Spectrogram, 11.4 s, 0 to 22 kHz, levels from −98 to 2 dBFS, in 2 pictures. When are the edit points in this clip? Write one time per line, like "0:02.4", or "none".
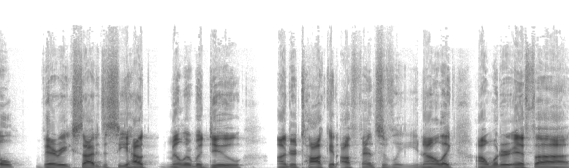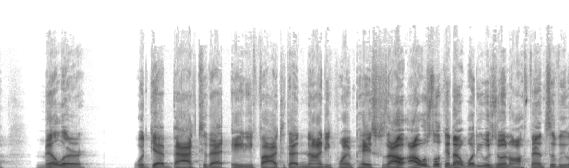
0:01.6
